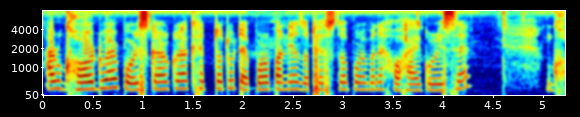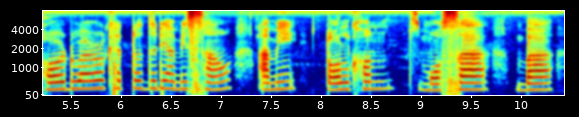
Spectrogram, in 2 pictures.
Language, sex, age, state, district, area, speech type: Assamese, female, 30-45, Assam, Dibrugarh, rural, spontaneous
